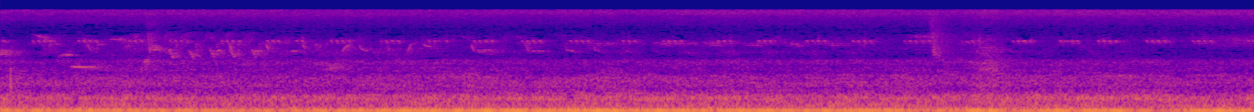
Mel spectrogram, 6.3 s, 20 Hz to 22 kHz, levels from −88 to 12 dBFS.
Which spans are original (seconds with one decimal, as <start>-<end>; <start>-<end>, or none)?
0.0-4.6; 5.4-6.3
